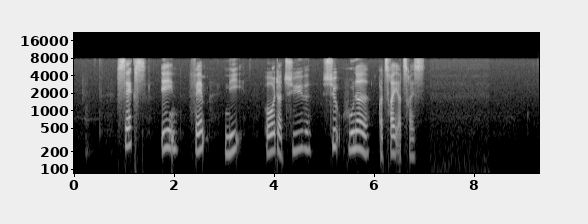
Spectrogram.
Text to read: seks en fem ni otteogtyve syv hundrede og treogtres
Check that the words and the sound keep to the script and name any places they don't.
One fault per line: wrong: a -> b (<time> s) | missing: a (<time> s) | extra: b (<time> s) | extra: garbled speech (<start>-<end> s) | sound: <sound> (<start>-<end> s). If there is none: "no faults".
no faults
